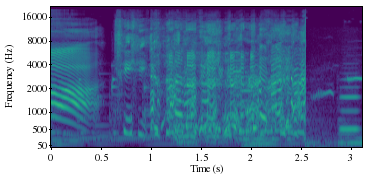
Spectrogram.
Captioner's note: laughing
